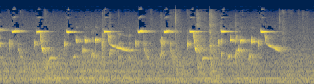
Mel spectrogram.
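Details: Morning song of a caged Java sparrow indoors: sharp, high, ringing notes repeated roughly twice a second, each followed by clicking and downward-slurred chirps, building into a fast, continuous twittering phrase, with faint room hum underneath.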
